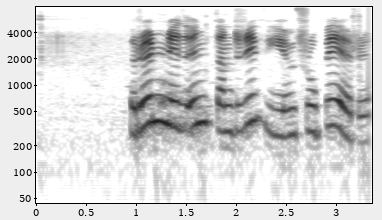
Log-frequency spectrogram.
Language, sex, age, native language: Icelandic, male, 10, Icelandic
